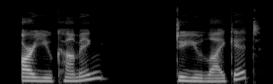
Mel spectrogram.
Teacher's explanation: Another important element is intonation when asking questions. In English, our voice usually rises at the end of a yes or no question.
